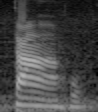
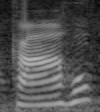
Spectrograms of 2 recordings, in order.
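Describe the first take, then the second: First: The word starts with a t sound. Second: The word starts with a k sound. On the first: The speaker calls it wrong. "ela pode estar falando tarro" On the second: The speaker calls it right. "Ao invés de ela falar carro"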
